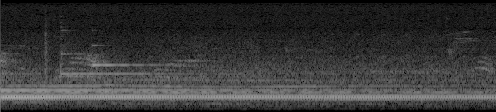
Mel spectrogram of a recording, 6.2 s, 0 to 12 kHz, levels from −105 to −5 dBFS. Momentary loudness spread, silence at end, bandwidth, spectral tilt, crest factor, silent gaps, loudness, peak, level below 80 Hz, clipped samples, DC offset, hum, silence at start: 7 LU; 0 s; 11 kHz; -2.5 dB/octave; 14 dB; none; -49 LUFS; -36 dBFS; under -90 dBFS; under 0.1%; under 0.1%; none; 0 s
